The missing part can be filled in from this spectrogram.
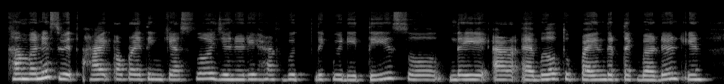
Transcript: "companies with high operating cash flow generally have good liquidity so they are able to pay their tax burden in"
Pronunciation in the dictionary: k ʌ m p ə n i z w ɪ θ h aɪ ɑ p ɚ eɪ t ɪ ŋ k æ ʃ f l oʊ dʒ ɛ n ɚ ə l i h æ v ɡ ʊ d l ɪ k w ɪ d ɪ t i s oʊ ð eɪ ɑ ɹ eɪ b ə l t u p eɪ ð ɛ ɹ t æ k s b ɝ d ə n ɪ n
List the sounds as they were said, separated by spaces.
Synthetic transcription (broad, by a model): k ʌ m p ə n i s w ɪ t h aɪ ɑ p ɚ eɪ t ɪ ŋ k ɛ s l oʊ dʒ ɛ n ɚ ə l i h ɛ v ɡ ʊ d l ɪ k w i d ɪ t i s oʊ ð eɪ ɑ ɹ eɪ b ə l t u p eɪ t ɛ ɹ t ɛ k b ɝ d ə n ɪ n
